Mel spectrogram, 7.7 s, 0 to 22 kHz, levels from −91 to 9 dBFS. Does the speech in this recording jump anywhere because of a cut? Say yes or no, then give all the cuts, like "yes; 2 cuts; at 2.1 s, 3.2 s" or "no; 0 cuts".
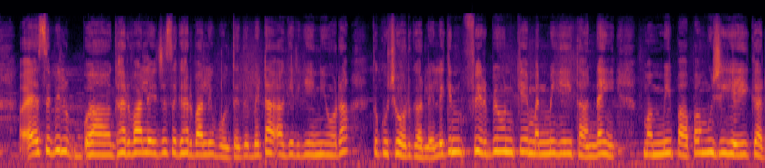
no; 0 cuts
